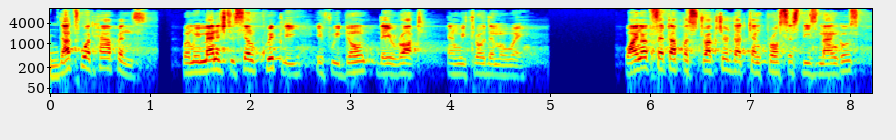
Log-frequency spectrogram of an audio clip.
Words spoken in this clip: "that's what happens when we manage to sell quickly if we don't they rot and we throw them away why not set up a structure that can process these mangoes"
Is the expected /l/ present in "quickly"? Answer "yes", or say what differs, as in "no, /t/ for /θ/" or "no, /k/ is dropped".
yes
